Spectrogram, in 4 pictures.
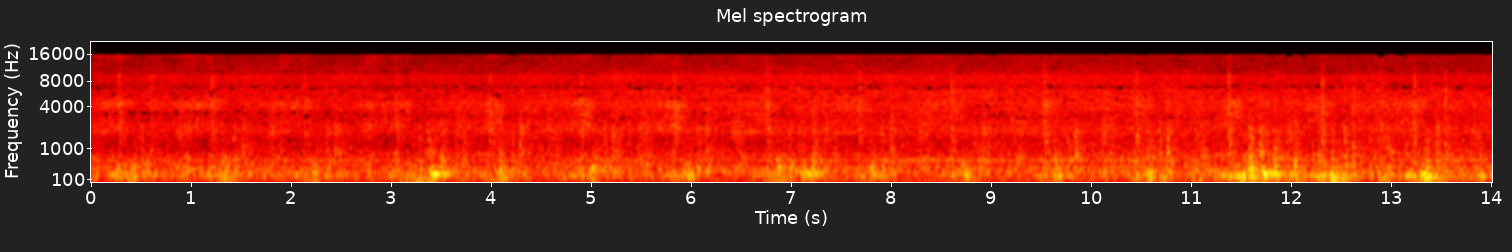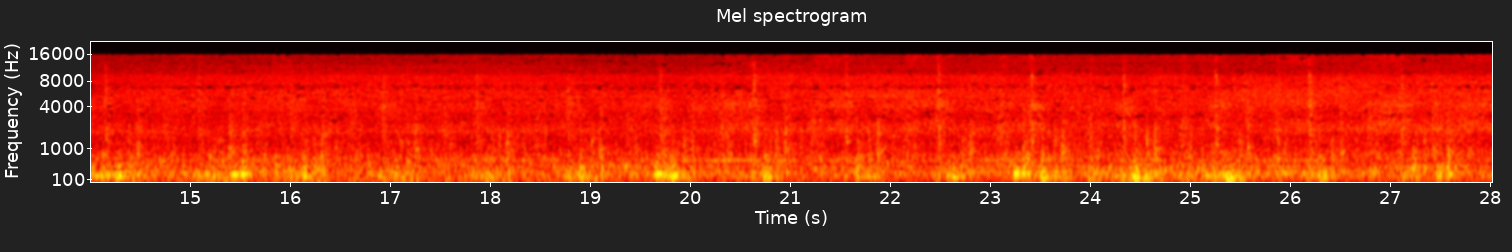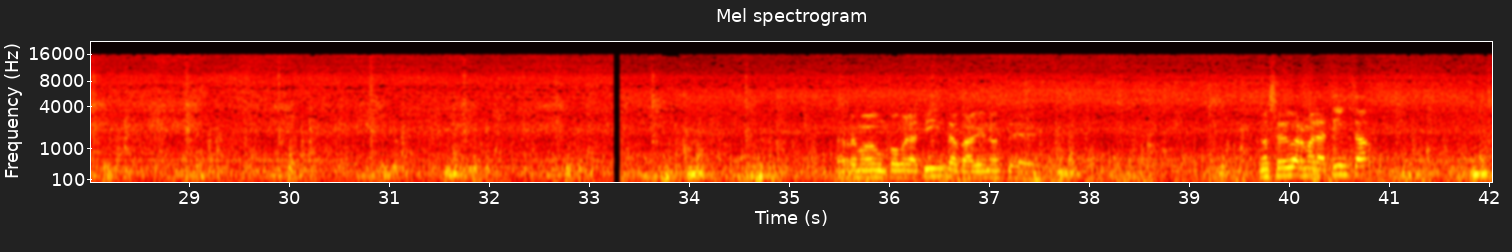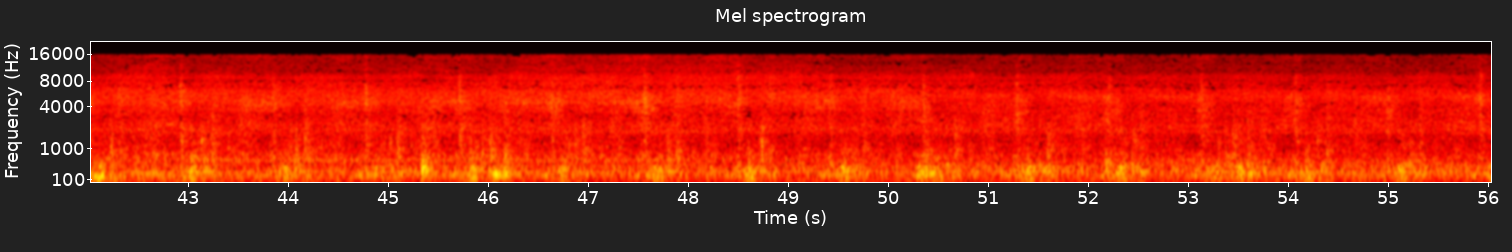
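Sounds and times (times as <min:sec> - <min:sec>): printing press running: 0:00.0 - 0:56.0.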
